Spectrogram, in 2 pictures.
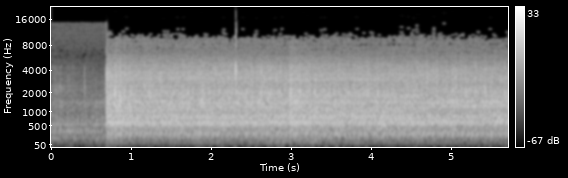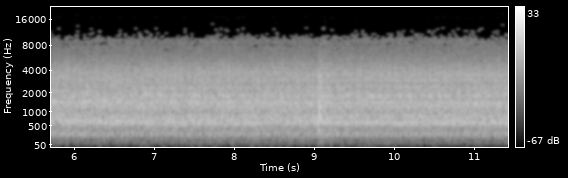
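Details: Chevrolet Niva engine at warm idle, coolant warming between 50 and 70 degrees: a loose, uneven tapping knock from inside the engine rides above the steady hum; the source of the knock is not yet identified.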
